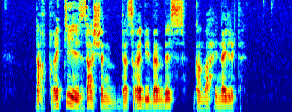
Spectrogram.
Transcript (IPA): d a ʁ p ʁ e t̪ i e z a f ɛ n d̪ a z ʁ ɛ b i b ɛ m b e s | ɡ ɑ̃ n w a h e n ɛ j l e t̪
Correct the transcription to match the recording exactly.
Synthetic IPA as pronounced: d a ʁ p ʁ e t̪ i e z a ʃ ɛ n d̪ a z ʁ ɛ b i b ɛ m b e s | ɡ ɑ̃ n v a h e n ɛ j l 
